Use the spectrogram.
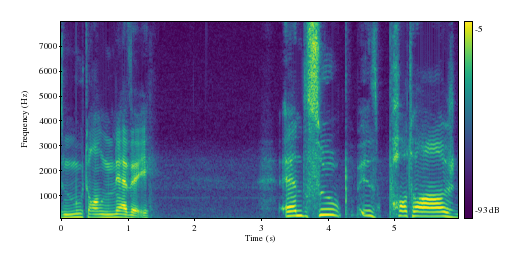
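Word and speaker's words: mouton aux navets: "Mouton au navet," added the butler gravely. "Pronounced, if you please, mouton navet."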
